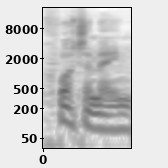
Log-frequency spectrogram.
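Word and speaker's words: Quatermain: Game Hunter Alan quartermain which I know is meant to be pronounced quartermain but I'm not going to argue with John Reese Davies quarter M leads an expedition deep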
